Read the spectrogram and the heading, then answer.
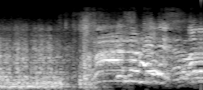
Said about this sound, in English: He blasted the bolt off my door with a Tommy gun, and then with a half a dozen of his men, he plunged into the house.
